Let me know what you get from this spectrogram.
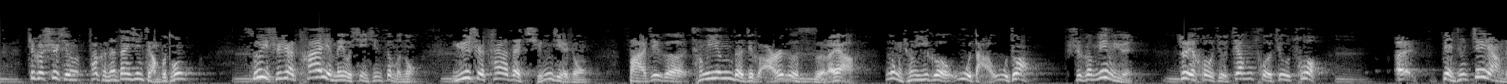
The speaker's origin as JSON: {"language": "Chinese", "country": "China", "said": "而且这一套啊，我们中国人承认的，我也承认的"}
